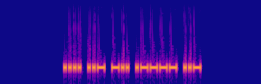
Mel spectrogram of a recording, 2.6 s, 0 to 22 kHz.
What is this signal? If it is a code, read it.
Morse code, heard as a keyed tone, about 52 wpm, 700 Hz. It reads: HUD1U
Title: Five Challenging Letter-Number Combinations 50wpm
